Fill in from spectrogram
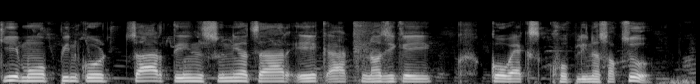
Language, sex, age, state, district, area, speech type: Nepali, male, 30-45, West Bengal, Jalpaiguri, urban, read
